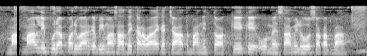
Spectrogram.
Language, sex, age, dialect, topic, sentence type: Bhojpuri, male, 18-24, Southern / Standard, banking, question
